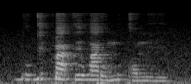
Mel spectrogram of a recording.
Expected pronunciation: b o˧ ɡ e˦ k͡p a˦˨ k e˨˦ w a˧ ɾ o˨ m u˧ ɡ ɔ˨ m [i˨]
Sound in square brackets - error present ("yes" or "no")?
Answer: no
